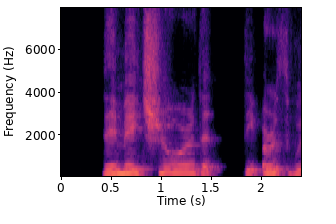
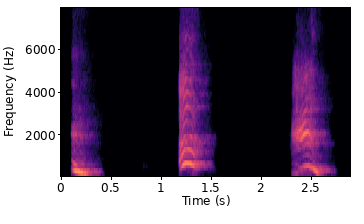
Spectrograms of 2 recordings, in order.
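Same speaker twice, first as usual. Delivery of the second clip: high, louder effortful grunts; wife tugging hard; straining grunts; 8 dB louder than usual. Acted. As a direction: heave and strain at the stuck turnip. Pulling the turnip.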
